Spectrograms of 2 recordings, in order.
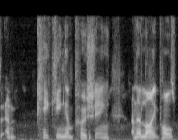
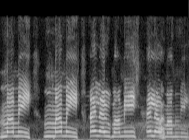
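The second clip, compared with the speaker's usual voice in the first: put-on very high, eerie, taunting, laughing children's voices. Voicing creepy children on poles taunting a player: creepy children laughing. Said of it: "laughing at you, going".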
